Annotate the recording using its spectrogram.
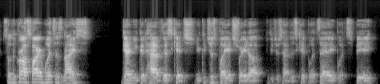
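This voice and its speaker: In a steady, mid-range voice at a moderate pace, a middle-aged man coaching youth football explains blitz schemes from a diagram. He keeps it casual, with his phrases frequently trailing off quietly at the end.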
